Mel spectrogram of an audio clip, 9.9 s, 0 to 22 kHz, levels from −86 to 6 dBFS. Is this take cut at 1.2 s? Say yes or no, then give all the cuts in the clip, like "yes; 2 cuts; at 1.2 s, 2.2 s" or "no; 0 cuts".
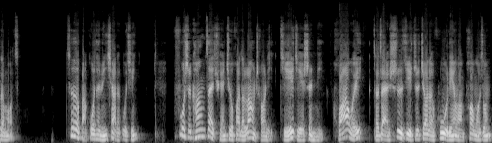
no; 2 cuts; at 3.3 s, 6.6 s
